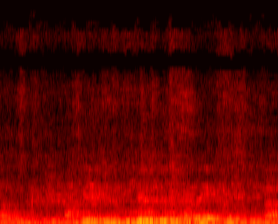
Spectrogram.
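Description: Footsteps pass on a hard floor.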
